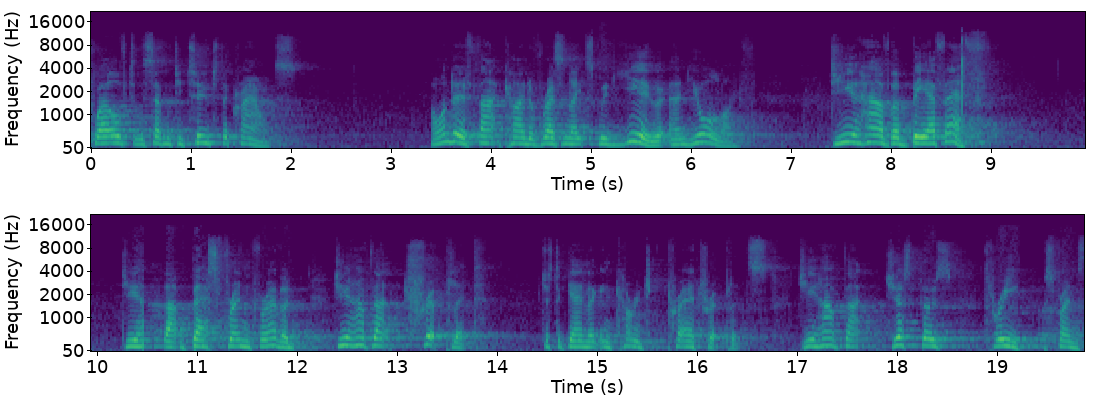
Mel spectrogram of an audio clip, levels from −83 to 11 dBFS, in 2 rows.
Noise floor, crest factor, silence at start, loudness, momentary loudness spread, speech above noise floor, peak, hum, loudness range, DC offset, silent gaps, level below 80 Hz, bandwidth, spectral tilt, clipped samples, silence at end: -62 dBFS; 18 dB; 0 s; -25 LUFS; 15 LU; 38 dB; -6 dBFS; none; 5 LU; under 0.1%; none; -58 dBFS; 11.5 kHz; -7.5 dB/octave; under 0.1%; 0 s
